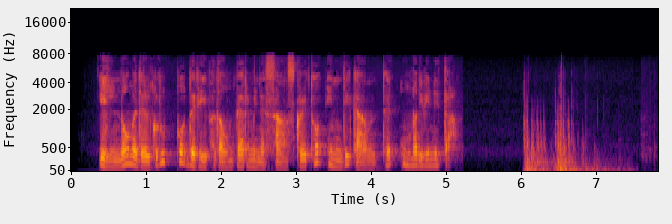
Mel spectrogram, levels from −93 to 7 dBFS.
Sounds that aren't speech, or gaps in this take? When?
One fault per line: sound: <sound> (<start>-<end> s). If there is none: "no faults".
sound: thud (6.0-7.6 s)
